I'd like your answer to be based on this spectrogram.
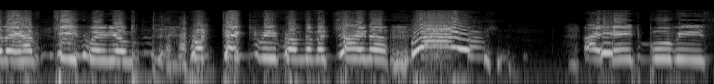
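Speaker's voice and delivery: shrill hysterical shrieking ham; hammy stage actor. Pretend. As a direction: scream like a melodramatic coward. Parodying Doctor Smith in hysterics.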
